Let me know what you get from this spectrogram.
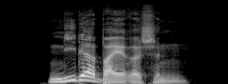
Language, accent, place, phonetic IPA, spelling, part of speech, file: German, Germany, Berlin, [ˈniːdɐˌbaɪ̯ʁɪʃn̩], niederbayrischen, adjective, De-niederbayrischen.ogg
- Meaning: inflection of niederbayrisch: 1. strong genitive masculine/neuter singular 2. weak/mixed genitive/dative all-gender singular 3. strong/weak/mixed accusative masculine singular 4. strong dative plural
